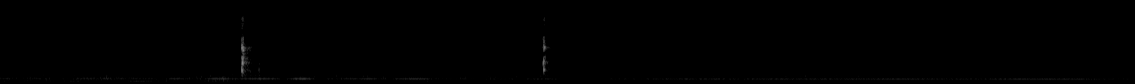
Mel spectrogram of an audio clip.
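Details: Linus having an attack of hiccups: two brief sharp hiccups about three seconds apart against quiet room hum.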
